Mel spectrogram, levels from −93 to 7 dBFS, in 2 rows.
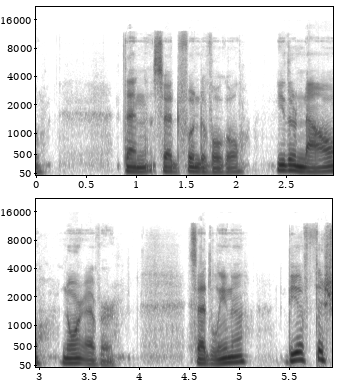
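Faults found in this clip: No faults found in this speech recording.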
